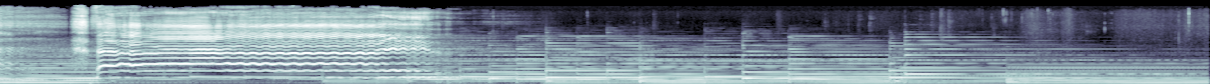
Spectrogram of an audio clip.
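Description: A voice sings live with wide vibrato over sustained piano chords, then the singing drops away and the piano keeps ringing on steady, resonant harmonies at an even, fairly loud level.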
